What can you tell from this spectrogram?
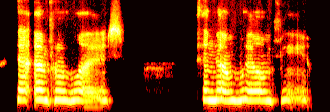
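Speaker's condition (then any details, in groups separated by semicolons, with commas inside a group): ALS; swallowing lost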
